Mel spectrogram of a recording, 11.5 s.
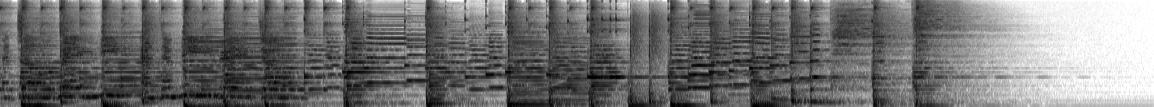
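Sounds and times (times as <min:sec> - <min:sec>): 
tapping song: 0:00.1 - 0:08.1.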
